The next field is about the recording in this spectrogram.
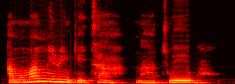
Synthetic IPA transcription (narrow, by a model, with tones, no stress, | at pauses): a˨mʊ˨ma˦m̩˦mi˦ɾi˦ŋ̩˨ke˨tʰa˦˨ | na˨a˨tu˦e˦ɡʷu˨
